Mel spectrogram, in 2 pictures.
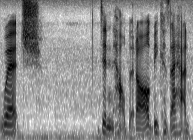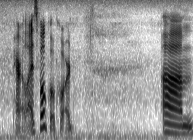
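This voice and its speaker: A woman's fairly low voice with lively intonation and long, frequent pauses. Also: fairly slow pace. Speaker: video blogger. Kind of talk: unscripted personal talk. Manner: soft-spoken.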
